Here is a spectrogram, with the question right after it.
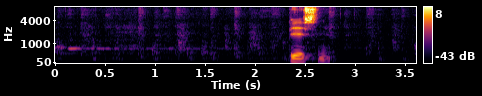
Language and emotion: Russian, neutral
